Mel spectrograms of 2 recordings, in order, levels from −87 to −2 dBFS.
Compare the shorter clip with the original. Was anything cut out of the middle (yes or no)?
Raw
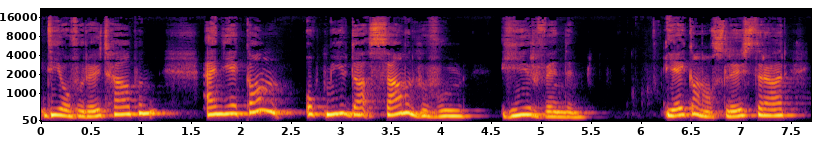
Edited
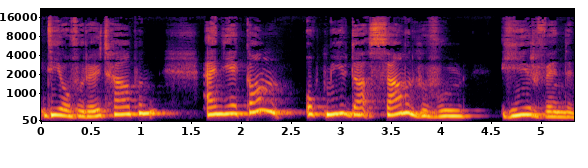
no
